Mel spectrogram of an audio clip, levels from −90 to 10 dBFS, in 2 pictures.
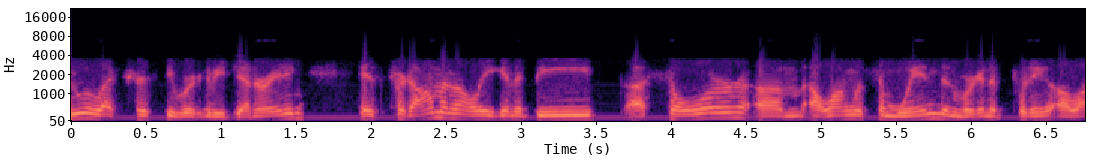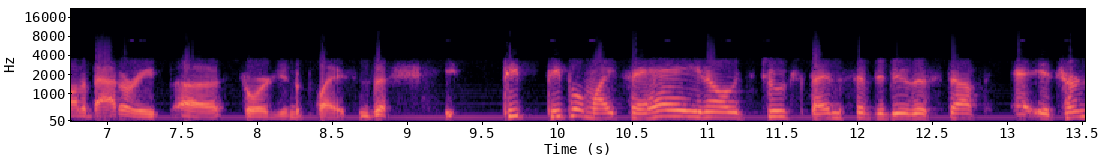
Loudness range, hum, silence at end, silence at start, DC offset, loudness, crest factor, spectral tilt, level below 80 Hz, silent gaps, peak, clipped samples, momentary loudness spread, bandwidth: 2 LU; none; 0 s; 0 s; under 0.1%; -22 LUFS; 14 dB; -9.5 dB/octave; -68 dBFS; none; -8 dBFS; under 0.1%; 5 LU; 5 kHz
